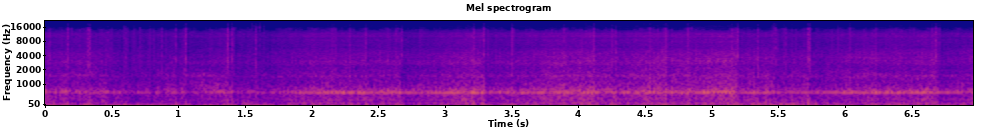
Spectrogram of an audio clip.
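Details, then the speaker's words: Honda NC750X DCT cruising in town, probably fourth or fifth gear: a steady mid-pitched whine holds over engine and road rumble. Loud, annoying front tyre noise. "you can hear that tire noise at the front it's very loud what's not very loud but it's annoying"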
